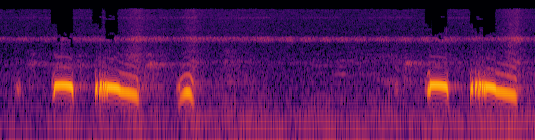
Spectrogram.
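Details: Spotted dove decoy calling to lure other doves. Two cooing phrases about four seconds apart, each a short level coo, a longer coo gliding downward, and in the first phrase a short rounded closing note.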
